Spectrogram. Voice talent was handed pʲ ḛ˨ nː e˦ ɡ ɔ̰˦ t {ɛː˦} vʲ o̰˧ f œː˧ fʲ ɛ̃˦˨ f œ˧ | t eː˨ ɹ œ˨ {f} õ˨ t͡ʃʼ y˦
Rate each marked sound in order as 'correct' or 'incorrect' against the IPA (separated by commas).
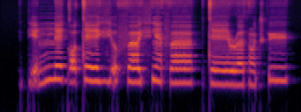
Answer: incorrect, incorrect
